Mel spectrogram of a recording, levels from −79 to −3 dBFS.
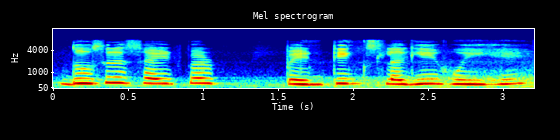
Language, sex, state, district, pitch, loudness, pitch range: Hindi, female, Madhya Pradesh, Bhopal, 290 Hz, -13 LUFS, 265-310 Hz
